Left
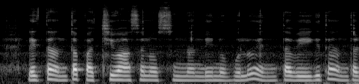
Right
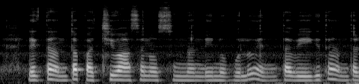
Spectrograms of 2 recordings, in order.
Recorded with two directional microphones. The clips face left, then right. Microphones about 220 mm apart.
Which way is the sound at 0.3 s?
15° left (ahead or behind).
